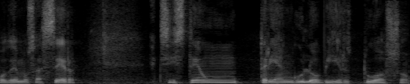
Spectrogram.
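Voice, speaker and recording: With lively intonation and a medium pitch, a man talks at a fairly slow pace in a Mexican accent. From Mexico City. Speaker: voice actor; announcer. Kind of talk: interview answer.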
